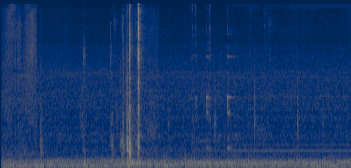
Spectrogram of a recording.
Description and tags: Desk Lamp Switch On
Desk lamp chain being pulled and buzz of light flickering on.
light, office, switch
